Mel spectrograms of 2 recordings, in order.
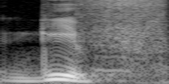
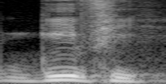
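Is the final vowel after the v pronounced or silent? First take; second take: silent; pronounced. First: The word ends on the v sound. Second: The word ends with an extra vowel sound. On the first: The speaker calls it right. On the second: The speaker calls it wrong.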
